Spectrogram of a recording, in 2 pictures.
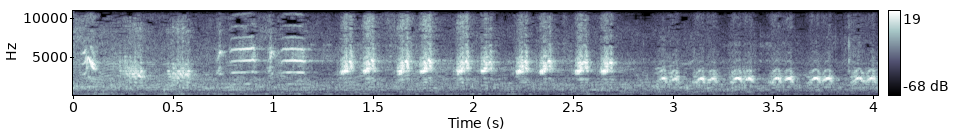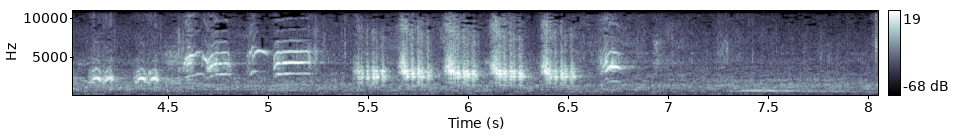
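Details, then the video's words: Great reed warbler singing close by, 5-6 meters away, on the bank of the Nioman river inside Hrodna city, western Belarus, 31 May 2024: loud harsh croaking and grating repeated notes in bursts, some squeaky high notes, steady background hum. "Great reed warbler singing close by"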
